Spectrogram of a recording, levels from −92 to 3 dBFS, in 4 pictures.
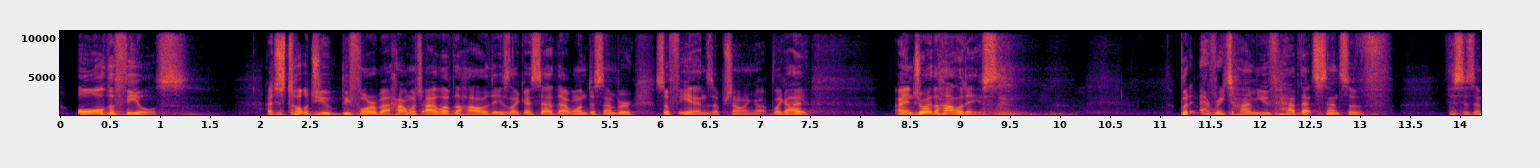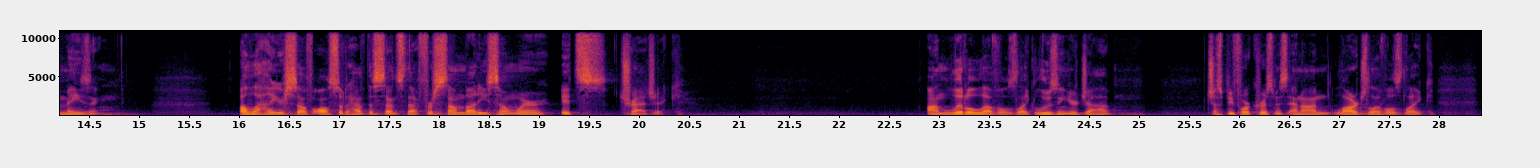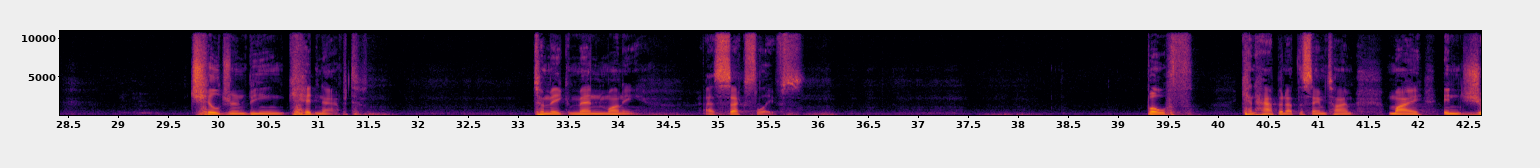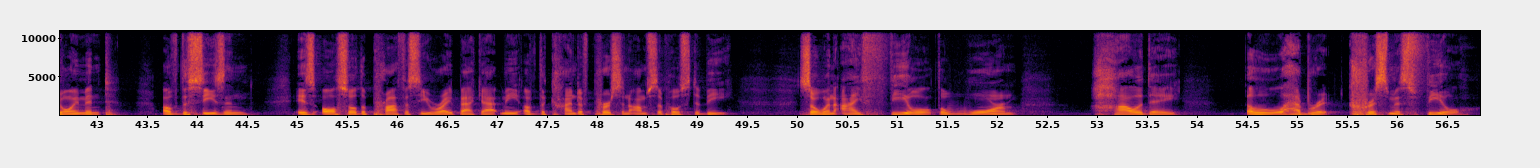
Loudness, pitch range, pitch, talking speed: -28 LUFS, 115-145 Hz, 125 Hz, 125 wpm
